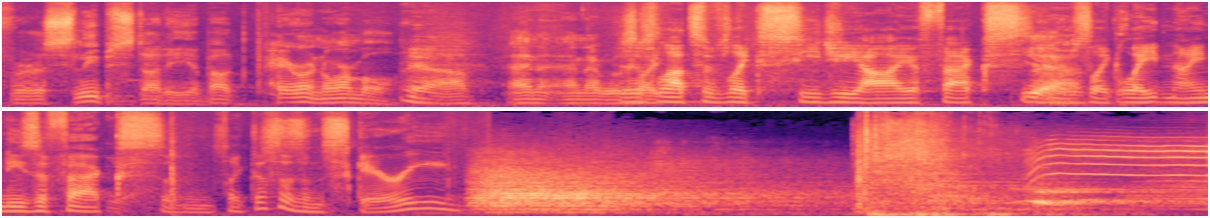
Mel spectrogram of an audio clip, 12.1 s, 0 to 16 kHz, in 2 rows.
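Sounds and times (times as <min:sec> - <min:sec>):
sudden noisy crash: 0:08.4 - 0:11.3
long high cry: 0:11.2 - 0:12.0.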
